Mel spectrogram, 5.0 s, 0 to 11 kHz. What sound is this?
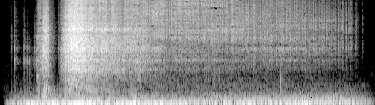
31-Arranque motor
sound of a car pulling away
